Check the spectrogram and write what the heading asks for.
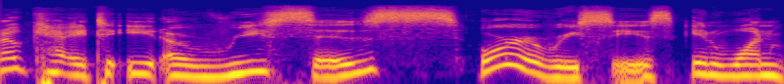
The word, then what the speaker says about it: Reese's: Reese's Peanut Butter Cups. It's Yeah, it's Reese's. Like it rhymes with pieces, not Reese's Pieces.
